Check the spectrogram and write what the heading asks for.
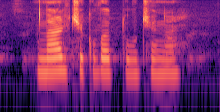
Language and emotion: Russian, neutral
